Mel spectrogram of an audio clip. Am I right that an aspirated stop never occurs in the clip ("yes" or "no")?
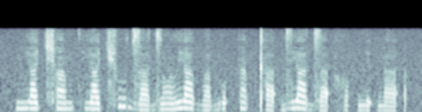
no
